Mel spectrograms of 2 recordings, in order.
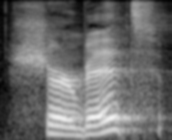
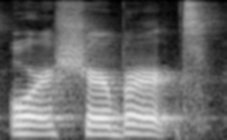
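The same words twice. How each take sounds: First: Sherbet said "sher-bit", no second R; sherbet, one R. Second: Sherbert said slowly "sher-bert" with the extra R; sherbert, two Rs. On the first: Asking viewers, says sherbet with one R. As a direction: say sherbet with a single R. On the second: Asking viewers, says sherbert slowly with two Rs. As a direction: drag out sherbert with a second R. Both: Shown as a demonstration. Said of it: "Do you pronounce the word sherbet".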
